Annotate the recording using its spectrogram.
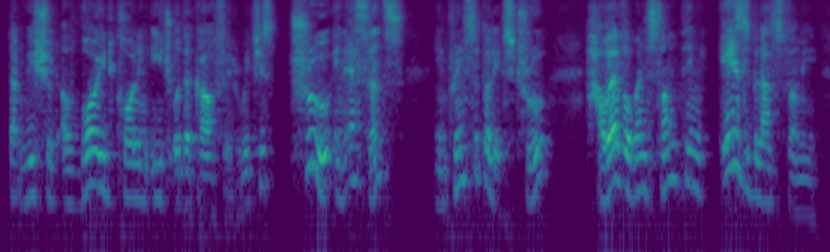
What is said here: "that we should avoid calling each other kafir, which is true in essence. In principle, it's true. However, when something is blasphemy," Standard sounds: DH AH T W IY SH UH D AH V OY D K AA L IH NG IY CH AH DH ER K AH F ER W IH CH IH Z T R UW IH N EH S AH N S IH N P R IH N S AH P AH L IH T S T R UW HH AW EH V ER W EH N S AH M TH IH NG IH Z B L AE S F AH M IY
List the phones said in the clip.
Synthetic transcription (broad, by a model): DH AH T W IY SH UH D AH V OY D K AA L IH NG IY CH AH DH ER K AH F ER W IH CH IH Z T R UW IH N EH S AH N S IH N P R IH N S AH P AH L IH T S T R UW HH AW EH V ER W EH N S AH M TH IH NG IH Z B L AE S F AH M IY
